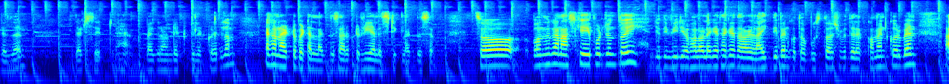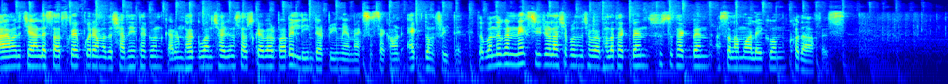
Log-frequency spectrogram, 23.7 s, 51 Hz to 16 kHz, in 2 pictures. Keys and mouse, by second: 0.0-1.8 typing, 0.3 click, 1.8 click, 2.3 click, 6.6 click.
